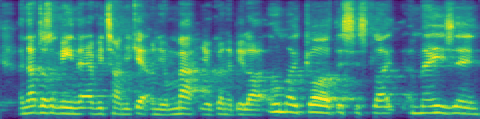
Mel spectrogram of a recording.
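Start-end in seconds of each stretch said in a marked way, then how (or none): 2.7-4.8 put-on dreamy, blissed-out yoga-teacher tone. Acting out someone getting on their yoga mat: put-on dreamy yoga voice. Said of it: "I don't know why I do that yoga voice".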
